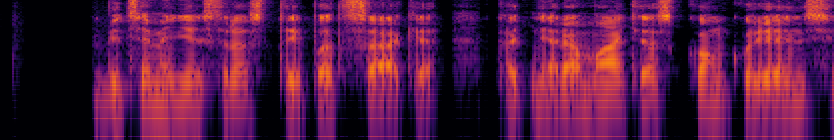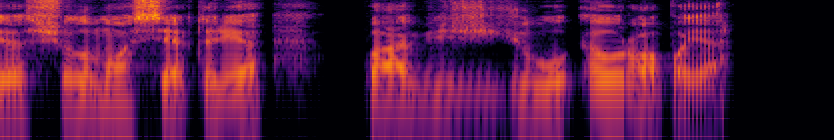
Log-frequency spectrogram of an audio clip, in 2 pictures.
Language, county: Lithuanian, Vilnius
